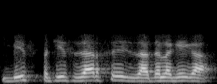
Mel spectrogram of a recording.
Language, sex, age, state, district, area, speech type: Urdu, male, 18-30, Uttar Pradesh, Balrampur, rural, conversation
